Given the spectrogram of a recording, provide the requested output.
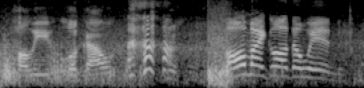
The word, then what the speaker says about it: Pali Lookout: How do you pronounce where we are? It's called Pali Lookout.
